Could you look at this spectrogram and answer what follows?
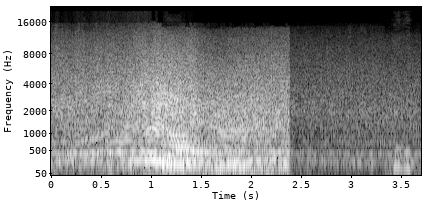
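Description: Race cars in a racing video game accelerate past on a lap at Watkins Glen, one loud engine note rising in pitch, sweeping by, then cutting abruptly to a quieter, steadier drone.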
